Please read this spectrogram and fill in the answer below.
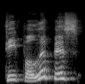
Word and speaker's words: DeFilippis: Today, I'm joined by Christine DeFilippis of PotFit Studio.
